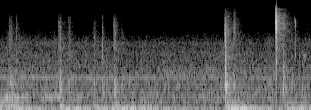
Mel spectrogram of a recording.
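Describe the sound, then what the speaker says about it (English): Typing on a computer keyboard, with short clusters of light key clicks followed by a couple of sharper taps near the end, close and quiet, with no talking. "So I'm going to type in some stuff."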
